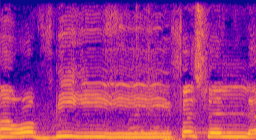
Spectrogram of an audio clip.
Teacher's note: یہ را بھی پر ہے، موٹا کر کے پڑھیں گے، تو پر کے معنی ہوتی ہے منہ بھر کے پڑھنا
